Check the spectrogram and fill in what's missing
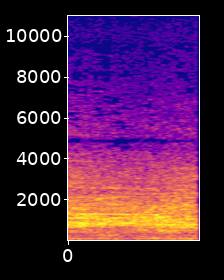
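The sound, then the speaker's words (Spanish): A large crowd cheers and roars outside a restaurant where Messi is dining, a dense, steady wall of shouting voices that holds at full loudness throughout, sounding like a stadium. “Y así se escuchaba el restaurante a las afueras.”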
